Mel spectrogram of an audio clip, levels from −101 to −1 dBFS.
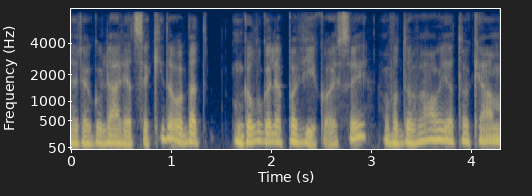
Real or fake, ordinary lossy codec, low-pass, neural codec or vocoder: real; MP3, 64 kbps; 7.2 kHz; none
